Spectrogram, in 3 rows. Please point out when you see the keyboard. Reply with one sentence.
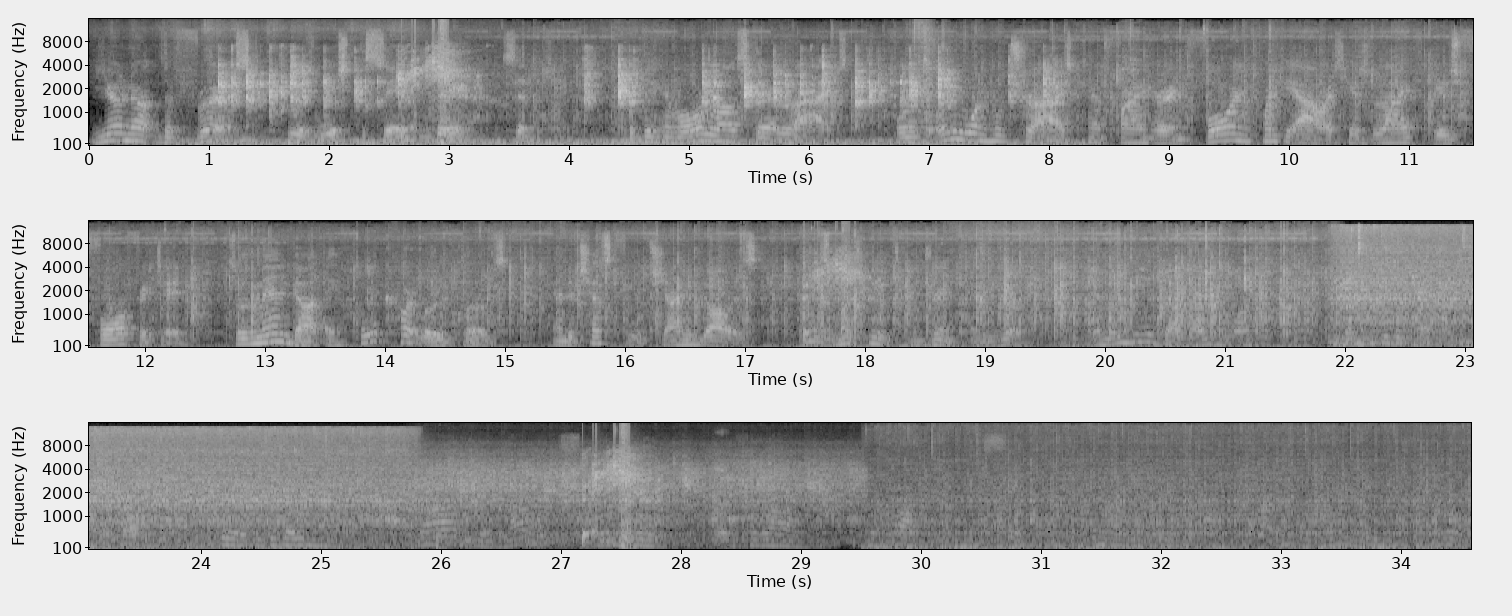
The keyboard can be heard from 1.1 to 8.4 s.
